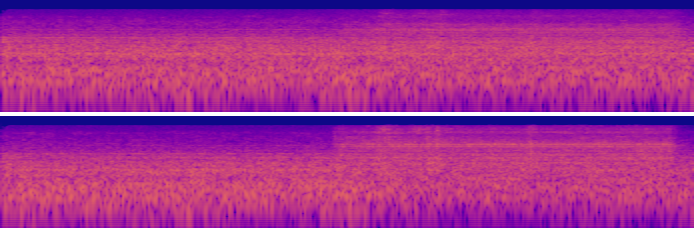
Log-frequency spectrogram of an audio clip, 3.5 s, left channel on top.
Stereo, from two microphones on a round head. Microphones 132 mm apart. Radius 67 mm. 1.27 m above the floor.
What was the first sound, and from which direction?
Sawing, 75° right (ahead or behind).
